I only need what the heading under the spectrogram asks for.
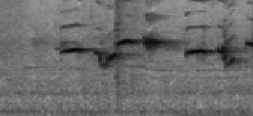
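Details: White-rumped shama song used as a lure for trapping in the forest: clear whistled notes around mid-high pitch, a slurred downward phrase, a short sharp burst, then more sustained whistles with a dipping twist at the end.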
